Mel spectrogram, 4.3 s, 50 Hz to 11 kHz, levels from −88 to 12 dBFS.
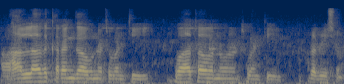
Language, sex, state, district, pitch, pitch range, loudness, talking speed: Telugu, male, Telangana, Nalgonda, 140 Hz, 130-145 Hz, -25 LUFS, 70 wpm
